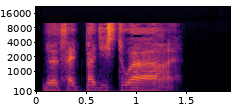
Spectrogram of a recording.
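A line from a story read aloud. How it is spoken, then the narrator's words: Growling. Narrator (French): grogna-t-il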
